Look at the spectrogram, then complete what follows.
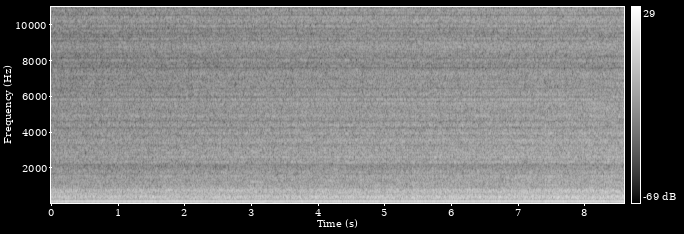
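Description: Steady low hum under an even hiss, holding level throughout with no distinct events.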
